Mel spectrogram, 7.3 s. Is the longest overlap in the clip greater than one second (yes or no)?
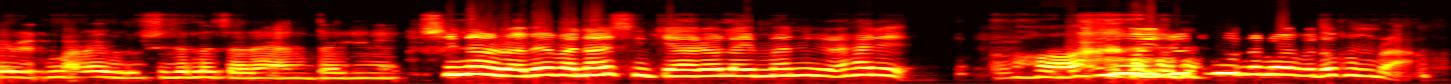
no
